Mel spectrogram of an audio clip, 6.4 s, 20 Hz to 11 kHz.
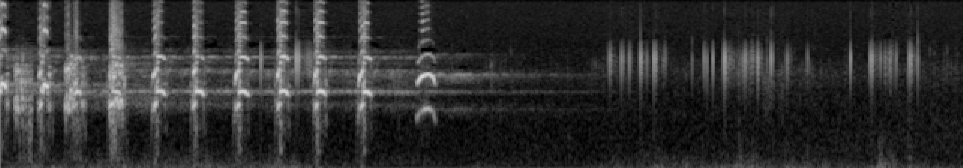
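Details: White-tailed eagle at its nest, picked up by a nest webcam in Latvia in 2018: a fast series of about ten yelping, ringing notes, then softer, higher chattering calls over a quiet background.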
